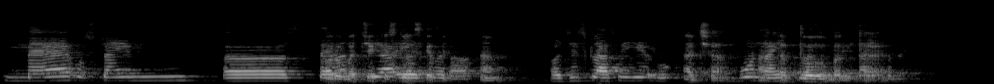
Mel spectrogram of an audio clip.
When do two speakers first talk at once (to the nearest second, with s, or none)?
3 s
